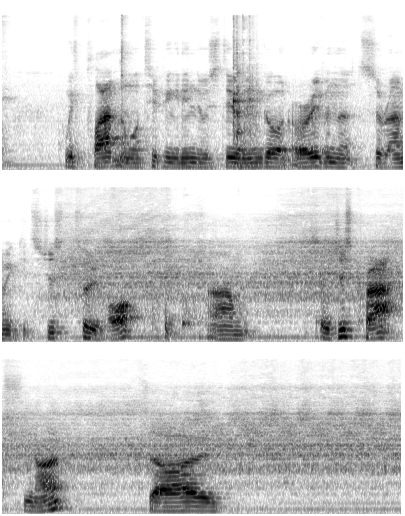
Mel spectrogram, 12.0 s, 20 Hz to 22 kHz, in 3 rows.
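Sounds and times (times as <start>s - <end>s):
gas torch flame hissing: 4.1s - 12.0s.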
